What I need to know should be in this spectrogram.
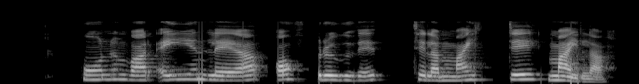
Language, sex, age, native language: Icelandic, female, 50-59, English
